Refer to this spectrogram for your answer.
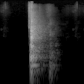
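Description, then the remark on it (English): A shoe is dropped on the floor in a hotel to make a sound effect, hitting with a single dull thud, followed by a softer second knock as it settles, then silence. “there's a shoe here. Let me try the shoe.”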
